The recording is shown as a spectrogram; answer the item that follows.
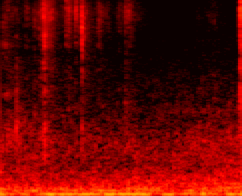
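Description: Shiny gift ribbon rustling and crackling faintly as fingers thread and pull it through the folded petals, with a few short crinkles in the first second.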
